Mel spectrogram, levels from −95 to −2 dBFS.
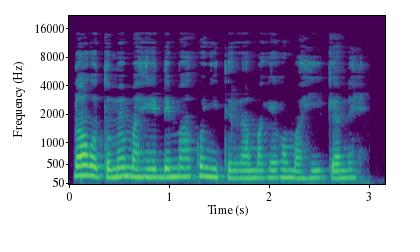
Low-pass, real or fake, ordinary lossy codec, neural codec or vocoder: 14.4 kHz; fake; none; vocoder, 48 kHz, 128 mel bands, Vocos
